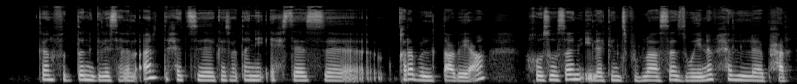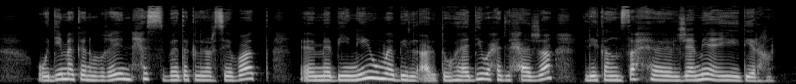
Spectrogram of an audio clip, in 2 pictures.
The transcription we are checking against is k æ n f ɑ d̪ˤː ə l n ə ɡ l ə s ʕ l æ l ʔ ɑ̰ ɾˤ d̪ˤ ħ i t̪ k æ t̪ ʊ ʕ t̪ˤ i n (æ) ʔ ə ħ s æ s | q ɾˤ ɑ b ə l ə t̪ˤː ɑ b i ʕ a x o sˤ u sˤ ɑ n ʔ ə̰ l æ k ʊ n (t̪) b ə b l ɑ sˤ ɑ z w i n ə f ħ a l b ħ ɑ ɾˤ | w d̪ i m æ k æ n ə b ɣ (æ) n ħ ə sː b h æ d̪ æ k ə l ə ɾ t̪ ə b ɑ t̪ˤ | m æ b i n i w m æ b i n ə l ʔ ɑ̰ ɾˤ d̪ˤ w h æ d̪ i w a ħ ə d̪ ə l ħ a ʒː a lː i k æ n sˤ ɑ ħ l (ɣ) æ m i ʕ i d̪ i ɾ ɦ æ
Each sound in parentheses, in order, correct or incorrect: incorrect, correct, incorrect, incorrect

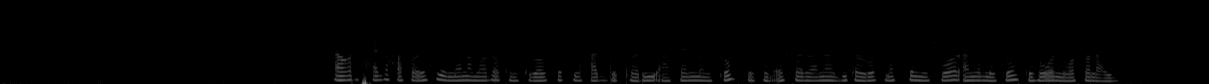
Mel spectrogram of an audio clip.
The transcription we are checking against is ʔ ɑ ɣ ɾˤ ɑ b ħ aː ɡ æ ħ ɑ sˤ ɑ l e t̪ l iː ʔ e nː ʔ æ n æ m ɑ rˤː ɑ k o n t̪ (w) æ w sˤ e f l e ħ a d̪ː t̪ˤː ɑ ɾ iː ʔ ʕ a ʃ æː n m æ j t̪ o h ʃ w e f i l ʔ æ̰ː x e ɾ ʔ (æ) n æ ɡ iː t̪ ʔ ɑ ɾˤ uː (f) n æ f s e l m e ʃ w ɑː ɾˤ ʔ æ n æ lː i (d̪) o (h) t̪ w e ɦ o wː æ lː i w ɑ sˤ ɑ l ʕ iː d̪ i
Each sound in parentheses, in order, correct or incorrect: incorrect, correct, incorrect, incorrect, correct

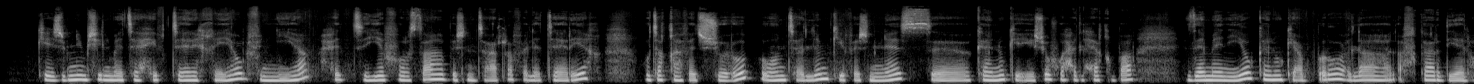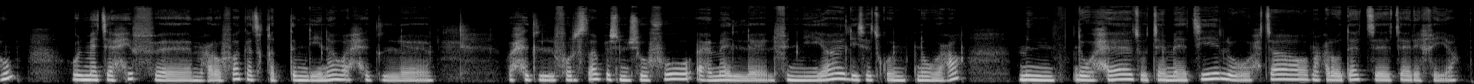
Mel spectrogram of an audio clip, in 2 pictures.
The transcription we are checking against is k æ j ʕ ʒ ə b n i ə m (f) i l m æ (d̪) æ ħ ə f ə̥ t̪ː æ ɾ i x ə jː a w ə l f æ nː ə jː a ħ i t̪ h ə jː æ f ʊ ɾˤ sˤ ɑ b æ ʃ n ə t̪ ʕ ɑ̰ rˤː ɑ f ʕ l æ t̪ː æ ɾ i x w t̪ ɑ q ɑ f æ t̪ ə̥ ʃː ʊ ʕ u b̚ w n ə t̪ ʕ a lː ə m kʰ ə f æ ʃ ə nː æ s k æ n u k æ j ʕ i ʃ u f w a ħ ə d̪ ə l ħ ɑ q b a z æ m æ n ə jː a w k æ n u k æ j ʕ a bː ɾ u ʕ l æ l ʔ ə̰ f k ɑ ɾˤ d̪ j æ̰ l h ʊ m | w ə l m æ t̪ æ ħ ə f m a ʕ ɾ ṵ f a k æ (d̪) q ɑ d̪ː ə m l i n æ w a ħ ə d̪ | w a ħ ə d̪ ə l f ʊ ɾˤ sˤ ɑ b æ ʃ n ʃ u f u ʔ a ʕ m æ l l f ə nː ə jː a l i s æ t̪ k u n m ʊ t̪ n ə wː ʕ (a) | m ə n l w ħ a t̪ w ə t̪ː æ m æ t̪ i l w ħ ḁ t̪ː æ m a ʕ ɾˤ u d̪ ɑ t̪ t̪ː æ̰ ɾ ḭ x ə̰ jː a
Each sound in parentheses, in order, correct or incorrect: incorrect, incorrect, incorrect, correct

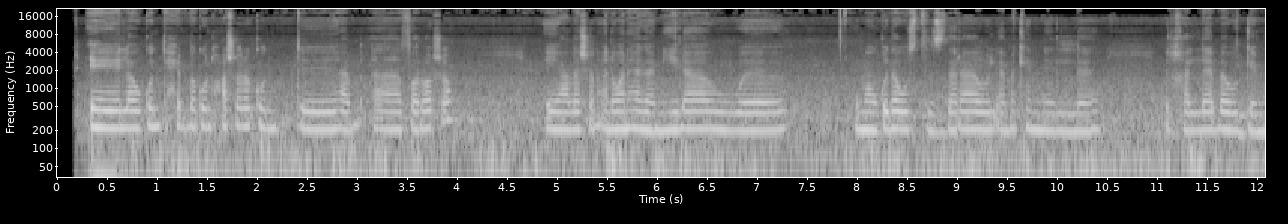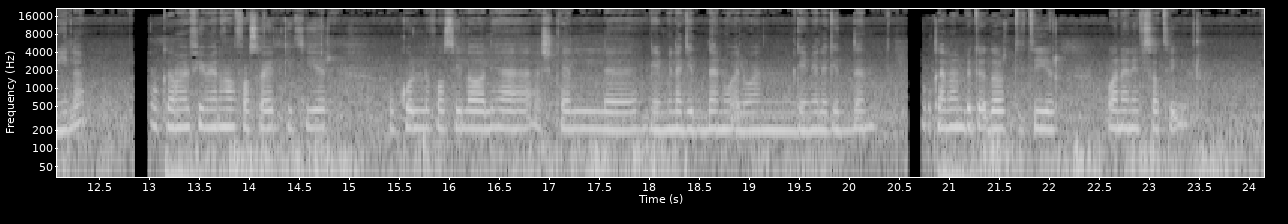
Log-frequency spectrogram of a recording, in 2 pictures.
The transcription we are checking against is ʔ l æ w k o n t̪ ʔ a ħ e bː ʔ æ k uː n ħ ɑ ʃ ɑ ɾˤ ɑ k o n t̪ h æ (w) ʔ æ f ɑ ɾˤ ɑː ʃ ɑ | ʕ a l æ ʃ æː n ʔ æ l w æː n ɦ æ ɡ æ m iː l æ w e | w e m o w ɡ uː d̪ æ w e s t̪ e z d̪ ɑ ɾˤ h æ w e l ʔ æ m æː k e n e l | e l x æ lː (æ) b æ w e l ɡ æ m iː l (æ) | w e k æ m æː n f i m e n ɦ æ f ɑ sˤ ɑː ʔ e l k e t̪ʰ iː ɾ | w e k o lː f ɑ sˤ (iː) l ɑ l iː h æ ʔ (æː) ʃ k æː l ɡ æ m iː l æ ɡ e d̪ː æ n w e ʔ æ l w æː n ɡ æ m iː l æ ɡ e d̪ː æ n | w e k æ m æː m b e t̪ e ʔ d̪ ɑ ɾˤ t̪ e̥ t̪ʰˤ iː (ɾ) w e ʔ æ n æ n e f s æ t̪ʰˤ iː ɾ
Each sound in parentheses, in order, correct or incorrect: incorrect, incorrect, correct, correct, incorrect, correct

